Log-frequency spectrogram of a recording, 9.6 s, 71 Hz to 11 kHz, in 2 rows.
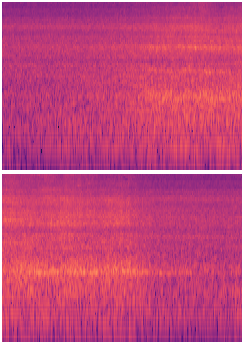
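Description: JR West 221 series electric multiple unit passing on the tracks, with wheels running on the rails. It grows louder from about two seconds in, is loudest as the cars go by, and fades after about eight seconds.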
